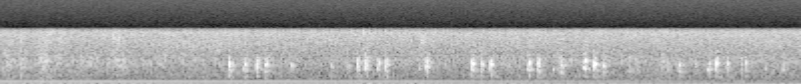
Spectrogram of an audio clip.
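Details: Male ferrets, hobs hitting puberty, making soft, low clucking chatter in short irregular bursts, grouped in quick clusters through the middle and end, over a steady electrical hum.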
